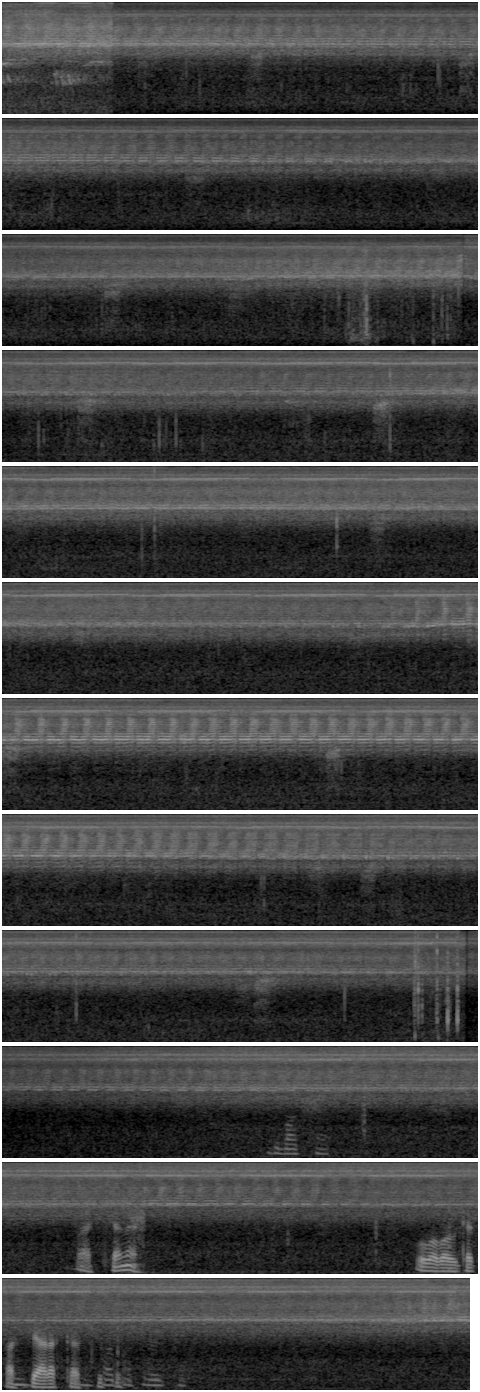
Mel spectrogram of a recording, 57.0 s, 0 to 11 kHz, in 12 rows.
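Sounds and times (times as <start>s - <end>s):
chorus of forest insects: 0.0s - 57.0s
rapidly pulsing insect call: 0.0s - 57.0s.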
